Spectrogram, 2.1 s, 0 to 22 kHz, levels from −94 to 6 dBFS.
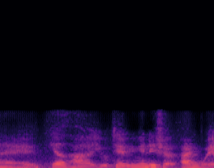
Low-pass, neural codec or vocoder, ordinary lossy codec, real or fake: none; codec, 16 kHz, 0.5 kbps, X-Codec, WavLM features, trained on Multilingual LibriSpeech; none; fake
